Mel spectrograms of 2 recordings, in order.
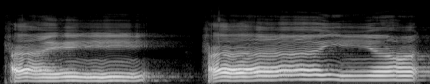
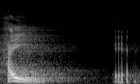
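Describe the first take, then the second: First: The doubled 'y' is drawn out following a melody. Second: The doubled 'y' is struck quickly and firmly. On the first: The speaker calls it wrong. "itu salah. Jangan mengikuti lagu" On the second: The speaker calls it right. "Harusnya memang syiddah harus digentak cepat"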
